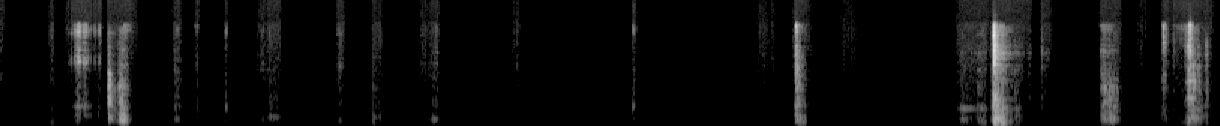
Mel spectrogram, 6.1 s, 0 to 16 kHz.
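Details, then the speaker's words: 2005 Opel Vectra C, behind dash under passenger airbag: faint dry clicks in bursts of two or three, seconds apart, repeating constantly; recirculation flap actuator clicking, suspected stripped gear. "Evet şu an tık tık yaptı Umarım sessize gelmiştir sürekli tık tık tık tık yapıp duruyor"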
